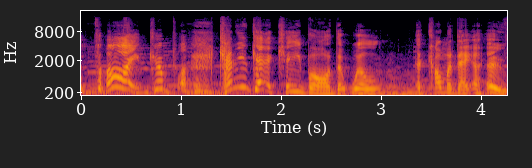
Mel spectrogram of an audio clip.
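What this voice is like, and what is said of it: Usual voice. Nothing is said of it.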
